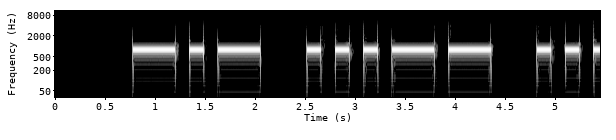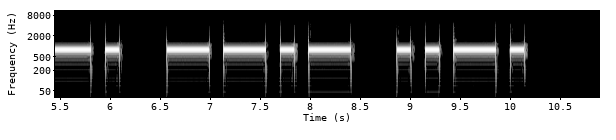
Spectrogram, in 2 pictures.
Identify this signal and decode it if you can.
Morse code, heard as a keyed tone, about 8 wpm, 800 Hz. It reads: K3FQF
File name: LEZIONI / 7 GF9Z / 7 GF 8wpm 3108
